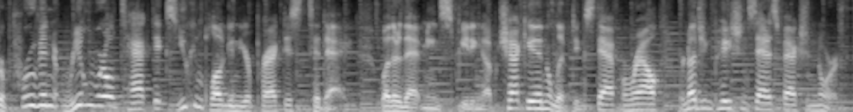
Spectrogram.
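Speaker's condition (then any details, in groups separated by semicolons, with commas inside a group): No condition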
